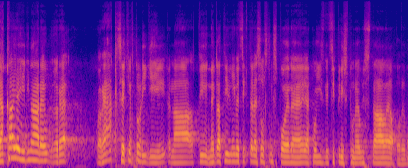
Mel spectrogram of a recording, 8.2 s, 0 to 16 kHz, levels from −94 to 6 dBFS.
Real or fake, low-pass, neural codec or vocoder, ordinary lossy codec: fake; 14.4 kHz; codec, 44.1 kHz, 2.6 kbps, SNAC; Opus, 24 kbps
